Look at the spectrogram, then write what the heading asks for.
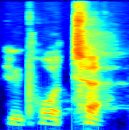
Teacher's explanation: the T is followed with a schwa, which is manifested when your tongue goes down. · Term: the British important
